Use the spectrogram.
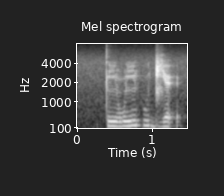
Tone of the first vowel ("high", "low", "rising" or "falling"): low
